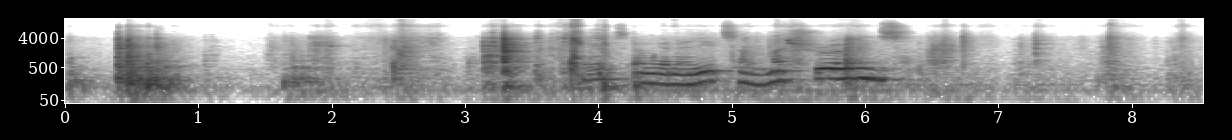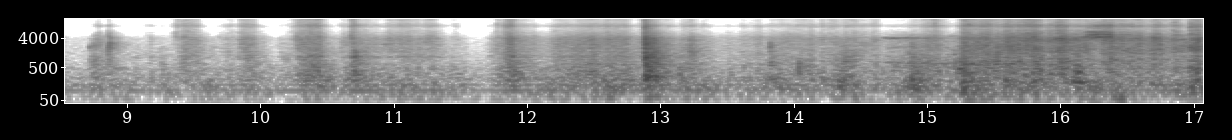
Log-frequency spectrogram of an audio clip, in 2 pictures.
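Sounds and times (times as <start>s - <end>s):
rubbing sound: 14.1s - 17.0s.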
